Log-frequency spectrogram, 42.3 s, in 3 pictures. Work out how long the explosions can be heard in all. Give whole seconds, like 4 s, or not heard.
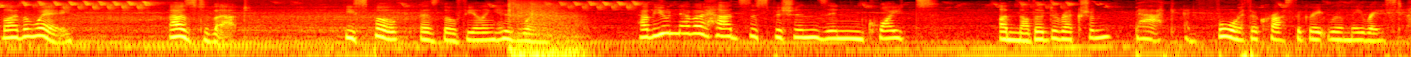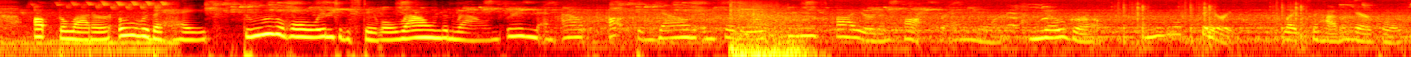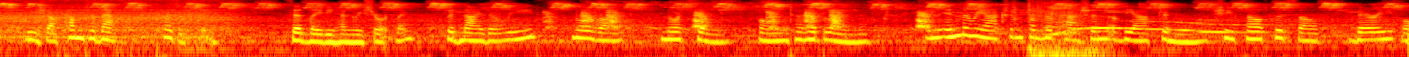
3 s.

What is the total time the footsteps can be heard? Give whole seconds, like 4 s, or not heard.
not heard.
